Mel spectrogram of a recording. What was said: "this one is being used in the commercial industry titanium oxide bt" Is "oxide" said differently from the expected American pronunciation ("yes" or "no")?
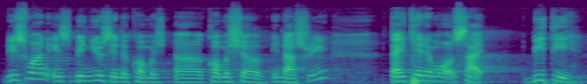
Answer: yes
